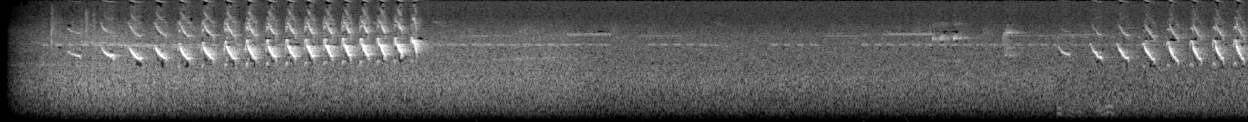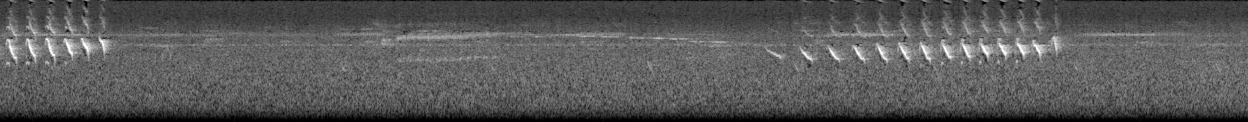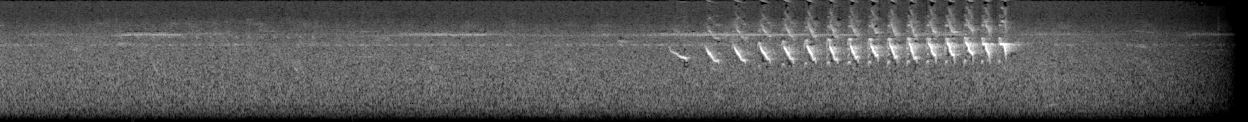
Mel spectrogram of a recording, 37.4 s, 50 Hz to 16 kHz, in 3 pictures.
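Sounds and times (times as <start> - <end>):
Rufous Gnateater calling in South America: 0.7 - 4.3, 10.6 - 13.6, 20.2 - 23.2, 31.7 - 35.2.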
